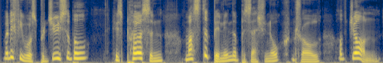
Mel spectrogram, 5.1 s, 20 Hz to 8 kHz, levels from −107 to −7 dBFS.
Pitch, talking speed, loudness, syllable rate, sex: 170 Hz, 200 wpm, -19 LUFS, 5.6 syllables/s, male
